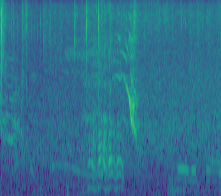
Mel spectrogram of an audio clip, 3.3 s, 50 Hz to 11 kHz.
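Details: Seven-month-old female snow leopard cub at Maruyama Zoo, Sapporo, Japan, filmed 10 December 2009, her voice shifting toward a meow: one short, high, falling cry, with murmuring human voices around it.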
